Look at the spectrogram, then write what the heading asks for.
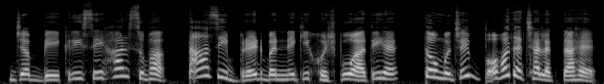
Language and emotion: Hindi, happy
